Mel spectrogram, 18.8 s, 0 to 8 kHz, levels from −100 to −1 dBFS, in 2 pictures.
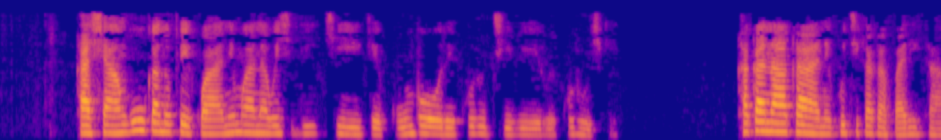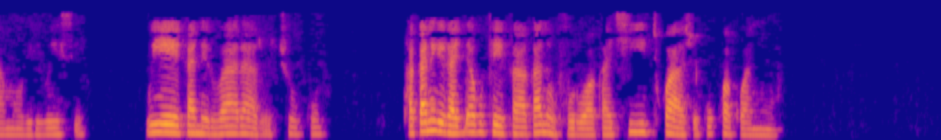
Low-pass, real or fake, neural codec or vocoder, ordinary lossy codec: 7.2 kHz; real; none; MP3, 24 kbps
